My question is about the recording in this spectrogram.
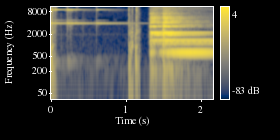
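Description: Subscribe-animation sound effects: a small bell's ringing dies away, two quick clicks come about a second in, then a bright bell chime with several tones rings out and slowly fades.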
